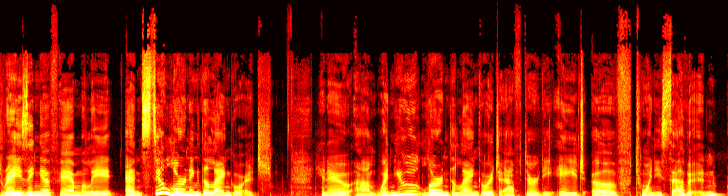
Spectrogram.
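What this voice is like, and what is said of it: Non-native English accent. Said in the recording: “my accent will never, ever change once you learn the language after certain ages”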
